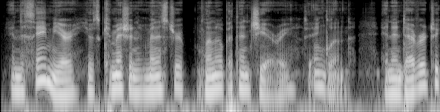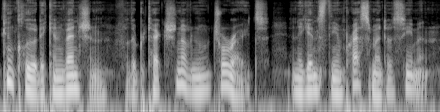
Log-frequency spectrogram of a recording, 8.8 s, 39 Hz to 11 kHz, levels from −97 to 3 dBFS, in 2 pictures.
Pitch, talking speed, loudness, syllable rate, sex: 115 Hz, 200 wpm, -20 LUFS, 6.7 syllables/s, male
